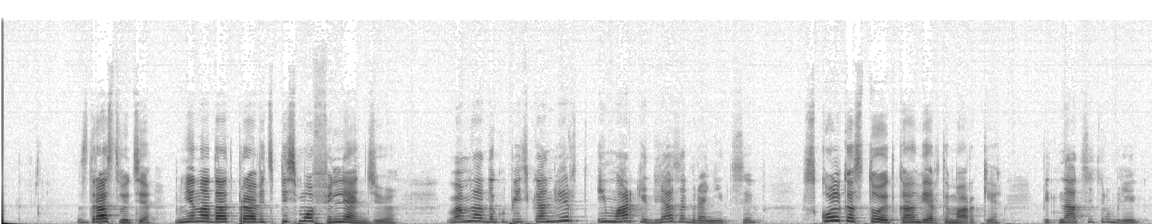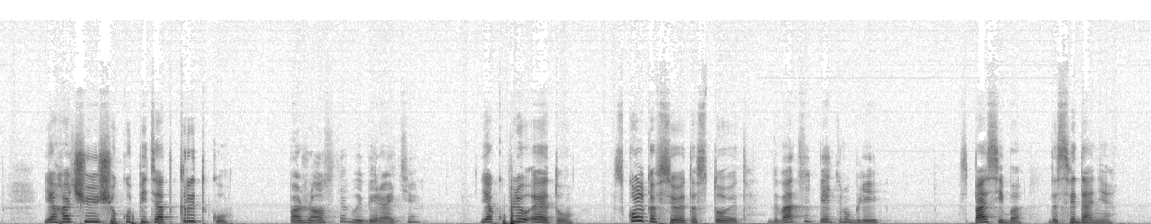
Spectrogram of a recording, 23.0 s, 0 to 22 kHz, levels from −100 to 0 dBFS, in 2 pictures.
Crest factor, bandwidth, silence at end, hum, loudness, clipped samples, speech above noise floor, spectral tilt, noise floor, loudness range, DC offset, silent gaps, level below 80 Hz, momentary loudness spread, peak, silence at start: 28 dB; 20 kHz; 0.25 s; none; -29 LUFS; under 0.1%; 32 dB; -4.5 dB/octave; -61 dBFS; 7 LU; under 0.1%; none; -40 dBFS; 18 LU; 0 dBFS; 0 s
